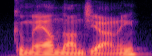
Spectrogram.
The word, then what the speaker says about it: Kumail Nanjiani: So we have, I can never say his name right, Kumail Nanjiani from Kumail Eternals. Nanjiani. Kumail Nanjiani There you go.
